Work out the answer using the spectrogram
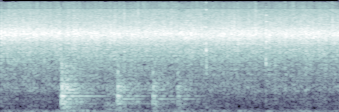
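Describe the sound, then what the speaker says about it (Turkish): Rice being sautéed in a pan gives a continuous sizzle, with several soft scraping stir strokes spaced through it and no talking. "Bu şekilde kavuracağım"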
